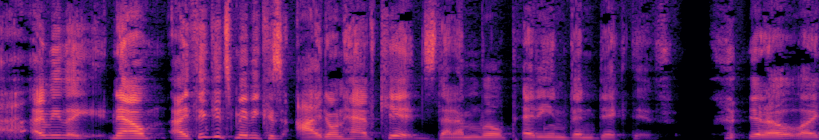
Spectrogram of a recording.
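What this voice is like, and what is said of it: Usual voice. Nothing is said of it.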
